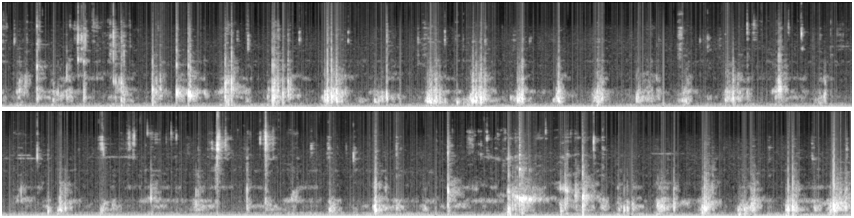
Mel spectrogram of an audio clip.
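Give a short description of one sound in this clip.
A person chews a crunchy snack close to a microphone.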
